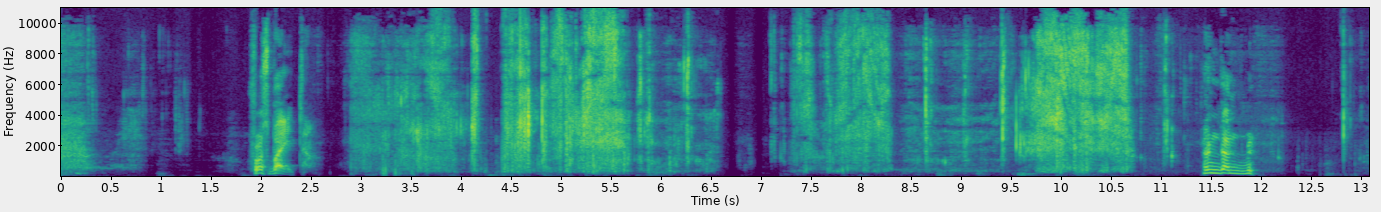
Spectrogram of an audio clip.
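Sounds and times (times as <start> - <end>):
person chewing and crunching food: 2.9 - 11.4, 12.0 - 13.0.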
